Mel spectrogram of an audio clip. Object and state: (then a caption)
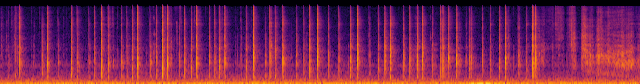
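Cardboard box tapped with fingertips and nails. A small, hollow, lilac cube-shaped cardboard box is held in one hand and tapped and scratched with fingertips and short nails. Quick, dry, close-up clicks and taps come in a steady, uneven stream over a low, constant rumble, ending in a brief, softer scratching rustle.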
